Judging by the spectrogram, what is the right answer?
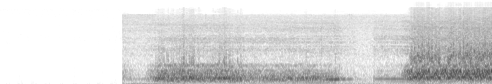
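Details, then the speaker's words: Rhonchi: low-pitched, rumbling, snore-like continuous sounds through two breaths, louder on the second phase. "silbido del aire al pasar por una indie dura se hacen en todo el tórax y a veces son escuchados a distancia son movibles y cambiantes aparecen en los dos tiempos respiratorios"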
